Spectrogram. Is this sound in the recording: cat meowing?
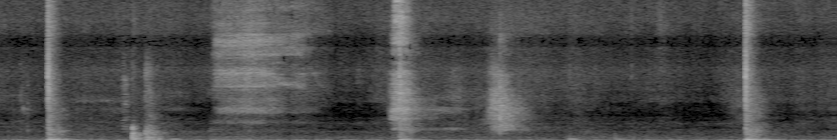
no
